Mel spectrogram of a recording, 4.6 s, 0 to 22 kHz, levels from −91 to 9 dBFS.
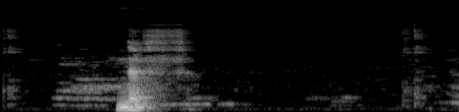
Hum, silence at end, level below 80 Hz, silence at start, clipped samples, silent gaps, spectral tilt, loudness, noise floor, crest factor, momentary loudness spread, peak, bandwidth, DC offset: none; 2.8 s; -60 dBFS; 0.85 s; under 0.1%; none; -7.5 dB/octave; -22 LUFS; -80 dBFS; 24 dB; 27 LU; -4 dBFS; 7.6 kHz; under 0.1%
